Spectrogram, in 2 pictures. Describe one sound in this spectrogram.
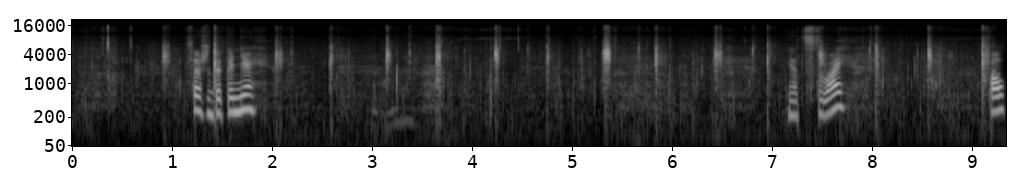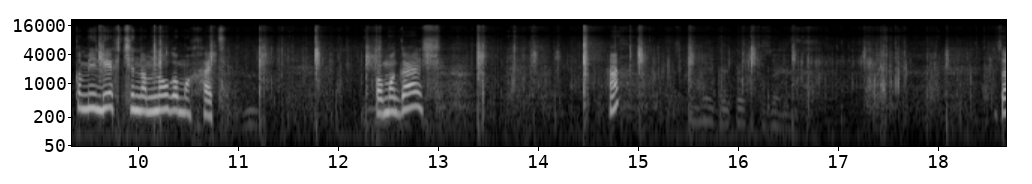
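Trekking poles click on gravel.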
